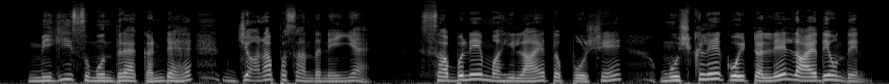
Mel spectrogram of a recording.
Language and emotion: Dogri, disgusted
